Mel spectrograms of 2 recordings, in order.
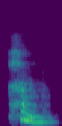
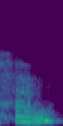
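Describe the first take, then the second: First: The vowel sounds like the one in 'hum'. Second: The vowel sounds like the one in 'ham'. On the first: "it's sometimes pronounced so hum" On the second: "as opposed to ham"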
